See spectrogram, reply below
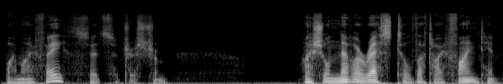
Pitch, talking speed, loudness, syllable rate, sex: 95 Hz, 180 wpm, -22 LUFS, 4.7 syllables/s, male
